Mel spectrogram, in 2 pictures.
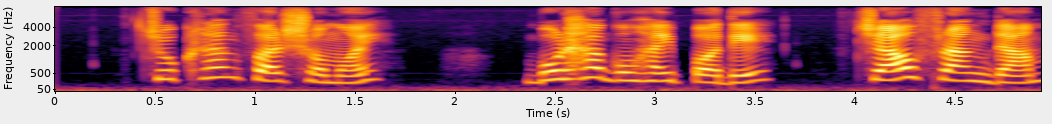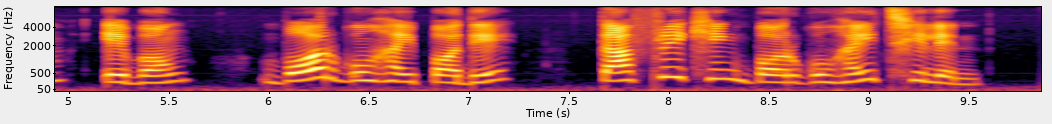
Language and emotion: Bengali, neutral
